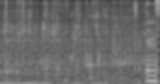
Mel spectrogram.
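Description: Cashew nut milk being poured from a bowl into a glass mason jar: a faint, quiet trickle of liquid. A low steady hum runs underneath and fades out about one and a half seconds in.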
